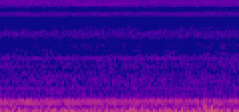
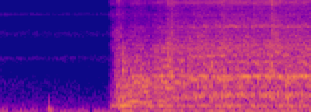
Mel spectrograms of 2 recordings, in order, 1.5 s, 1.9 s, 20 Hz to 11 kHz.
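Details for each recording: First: 1981 Trans Am 4.9L 301 Turbo with a newly installed FiTech EFI, key-on with the engine off before the first start attempt; steady, even low hum of the electric fuel pump priming. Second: 1981 Trans Am 4.9 L 301 Turbo with newly installed FiTech EFI, first start attempt after fuel pump priming: steady fast cranking, never fires; crank no-start, no RPM signal.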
